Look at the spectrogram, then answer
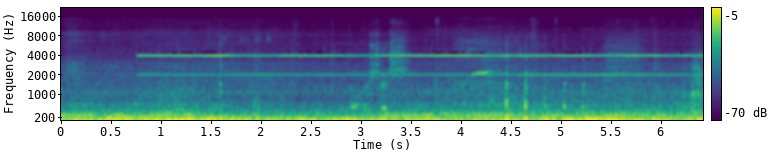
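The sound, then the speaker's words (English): A car's seatbelt warning chime sounds as a steady, high electronic tone because a passenger hasn't got his seatbelt on. It plays over the low rumble of the moving car as it drives through opened gates into the grounds, with a brief spoken remark partway through. “hasn't got his seatbelt on, and the car's telling him off.”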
